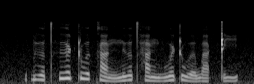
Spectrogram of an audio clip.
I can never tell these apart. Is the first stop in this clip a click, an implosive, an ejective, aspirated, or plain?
implosive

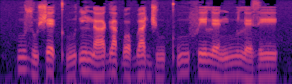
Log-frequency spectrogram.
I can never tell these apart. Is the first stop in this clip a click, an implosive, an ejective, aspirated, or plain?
ejective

